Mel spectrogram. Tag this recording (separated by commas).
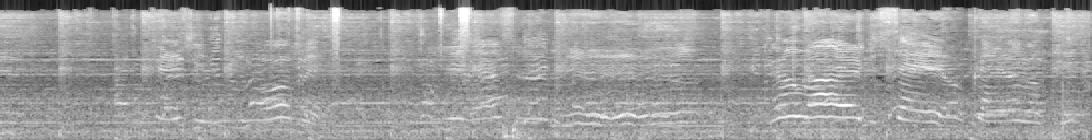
Music, Child singing, Female singing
